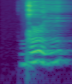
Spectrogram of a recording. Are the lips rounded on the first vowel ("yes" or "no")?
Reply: no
